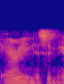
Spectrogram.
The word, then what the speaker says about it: Arianism: Readers aside, Arianism here, I'm going to pronounce it that way, is spelled, though, A-R-I-A-N-I-S-M, referring to Arius.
